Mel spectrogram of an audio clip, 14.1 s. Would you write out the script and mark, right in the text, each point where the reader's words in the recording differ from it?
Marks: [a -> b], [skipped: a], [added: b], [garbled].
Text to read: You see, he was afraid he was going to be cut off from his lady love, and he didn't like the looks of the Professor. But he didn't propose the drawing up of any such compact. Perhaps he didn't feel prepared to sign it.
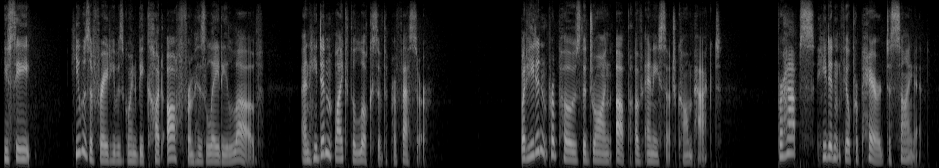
You see, he was afraid he was going to be cut off from his lady love, and he didn't like the looks of the Professor. But he didn't propose the drawing up of any such compact. Perhaps he didn't feel prepared to sign it.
